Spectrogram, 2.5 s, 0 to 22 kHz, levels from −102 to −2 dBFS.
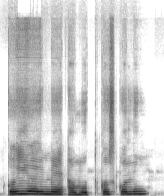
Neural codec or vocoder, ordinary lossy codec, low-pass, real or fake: codec, 44.1 kHz, 2.6 kbps, SNAC; none; none; fake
